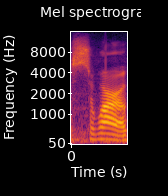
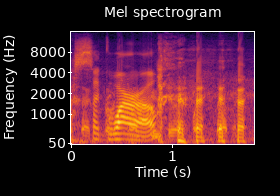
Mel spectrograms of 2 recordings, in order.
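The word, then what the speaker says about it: saguaro: He's a sarro cactus, not a saguarro.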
